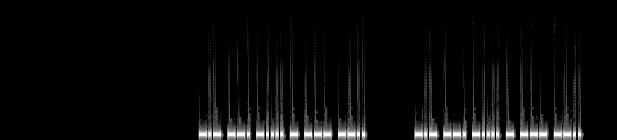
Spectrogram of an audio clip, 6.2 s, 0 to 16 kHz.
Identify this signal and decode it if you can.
Morse code, heard as a keyed tone, about 50 wpm, 700 Hz. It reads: KG6TOZ KG6TOZ
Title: USA Call Signs - 6 Characters - Repeated 2x - 50wpm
